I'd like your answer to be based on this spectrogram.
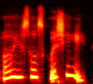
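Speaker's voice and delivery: high-pitched little nephew voice. Retold or imitated. Woman retelling her small nephew's teasing, lightly voiced high. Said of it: "My little nephew".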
